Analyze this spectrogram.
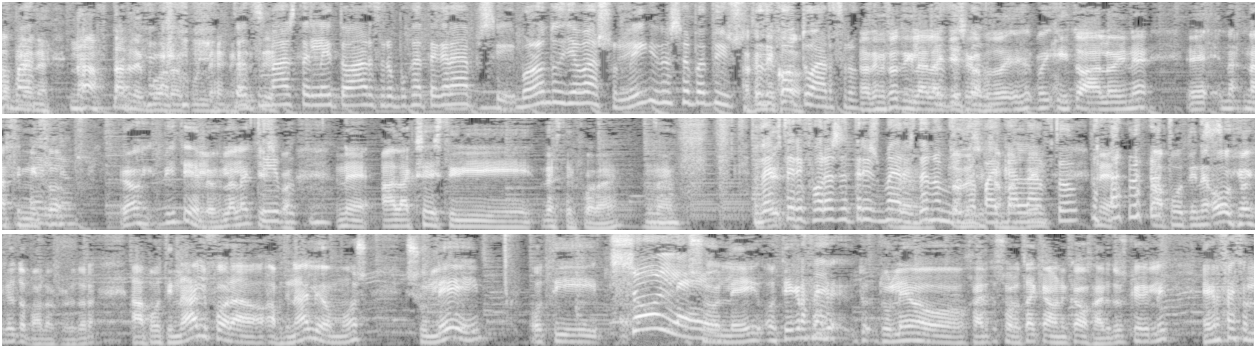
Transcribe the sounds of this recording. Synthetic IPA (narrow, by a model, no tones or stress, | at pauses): opulenenɐːft̪ɐðeboɾopulenet̪oθimɐst̪eleit̪oɐɾθɾopuixɐt̪e̞ɣɾɐpsibo̞ɾonɐt̪̬oðʝɐvɐsoliɣinɐsɐpɐd̪iso̥ðikot̪uɐɾθɾonɐθimiθot̪ilɐlɐceseɣɐfooit̪o̞ɐlo̞ine̞ | enɐnɐθimiθo | oçiet̪ieloslɐlɐcesspɐot̪ne̞ɐlɐkseɾist̪iðeft̪e̞ɾifo̞ɾɐeneðeft̪eɾifo̞ɾɐset̪ɾizmeɾezðeno̞mizðθɐspɐjɐmkɐlɐft̪oneɐpot̪ino̞çio̞çiðed̪opɐlo̞kliɾot̪o̞ɾɐɐpo̞t̪inɐlifo̞ɾɐɐpo̞t̪inɐlio̞mo̞s | sule̞io̞t̪isolesole̞io̞t̪ieɣɾɐfɐt̪ut̪ule̞ioxɐɾit̪osɾot̪ɐikɐno̞nikɐoxɐɾit̪o̞scelei | eɣɾɐfɐeθol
